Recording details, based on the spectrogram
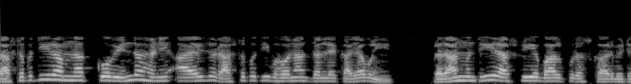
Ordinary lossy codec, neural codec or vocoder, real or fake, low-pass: Opus, 64 kbps; none; real; 3.6 kHz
